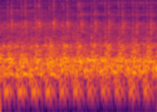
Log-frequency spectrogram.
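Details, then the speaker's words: Royal Enfield Bullet just started after hydraulic tappet replacement and fresh oil, head top cover off, oil circulation reaching the top. Steady single-cylinder idle thump with some open-valvetrain clatter, no heavy knock; sound should be smoother once the cover is fitted. Normal idle. "Okay మనకి head top వేస్తే sound అనేది ఇంకా smooth అవుద్ది."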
